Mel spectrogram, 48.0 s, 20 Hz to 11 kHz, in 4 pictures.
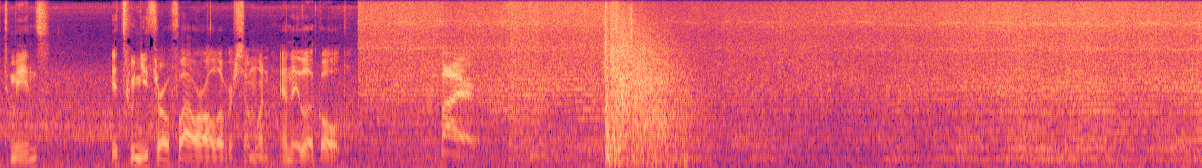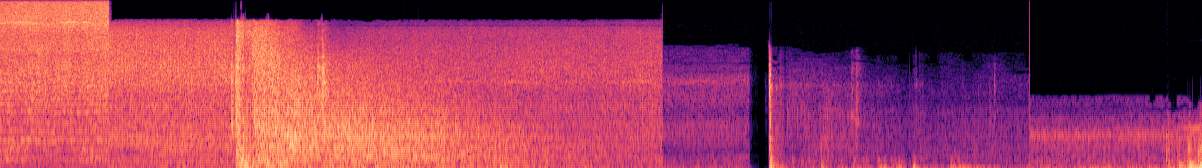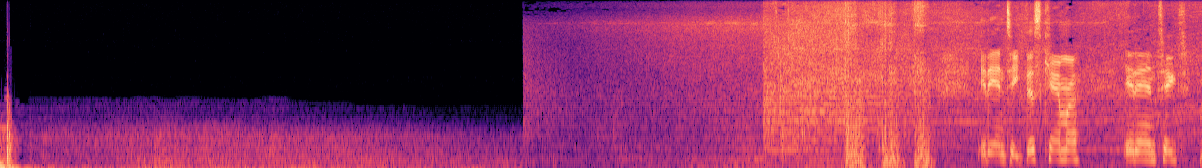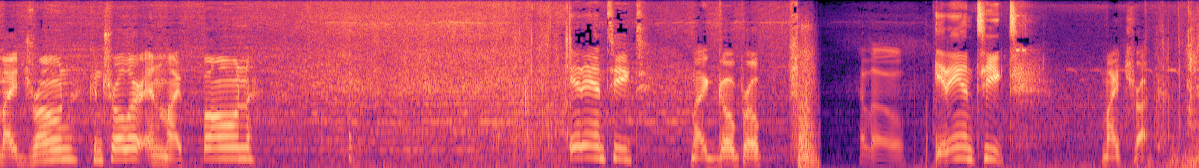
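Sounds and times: rifle shot: 0:06.0 - 0:07.5, 0:14.3 - 0:16.6.

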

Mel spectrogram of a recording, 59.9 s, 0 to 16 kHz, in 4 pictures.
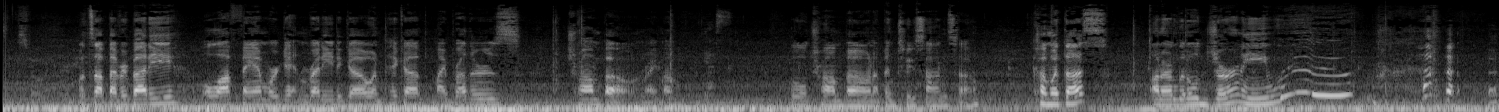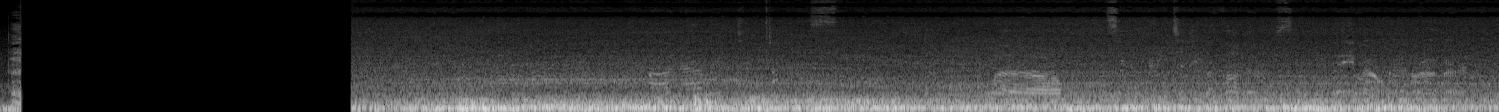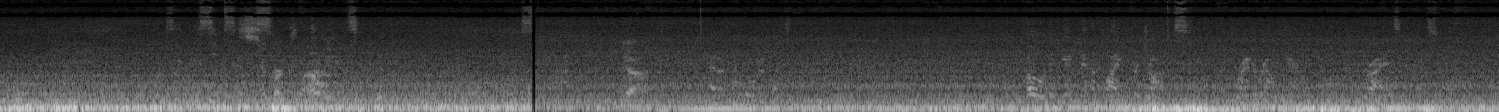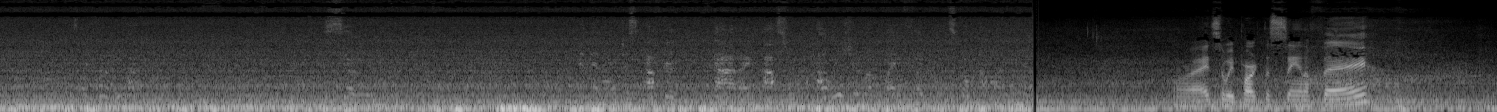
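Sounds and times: road and engine rumble: 0:00.0 - 0:15.2, 0:18.5 - 0:59.9.

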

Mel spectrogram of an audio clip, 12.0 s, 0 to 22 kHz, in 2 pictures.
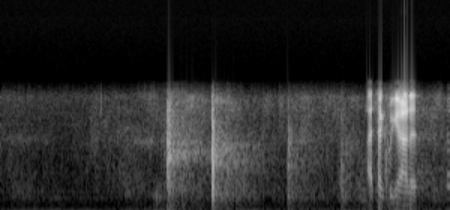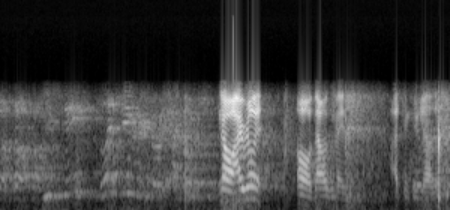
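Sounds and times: basketball hitting hard surfaces: 0:02.1 - 0:05.4, 0:11.8 - 0:12.0.

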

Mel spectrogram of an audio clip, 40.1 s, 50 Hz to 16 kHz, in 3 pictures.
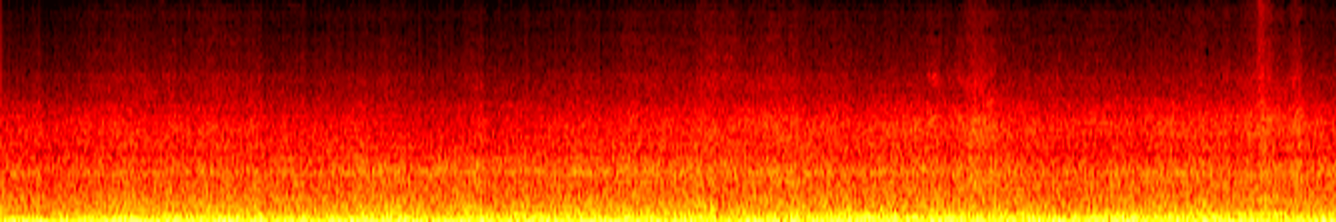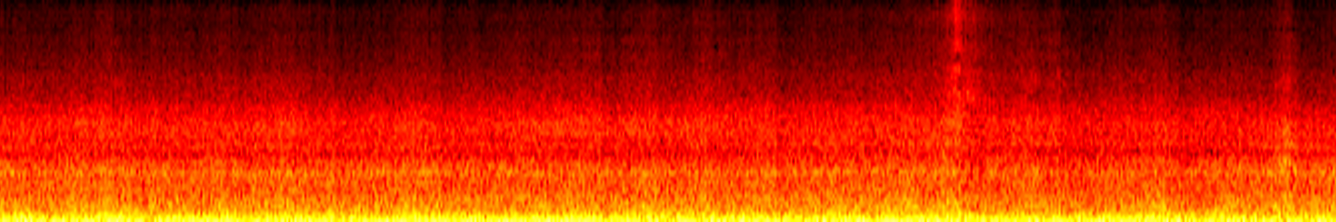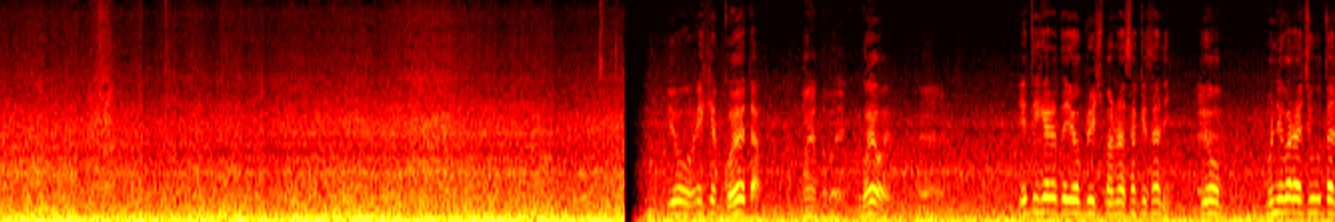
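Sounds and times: engine and tyre rumble inside car: 0:00.0 - 0:40.0.

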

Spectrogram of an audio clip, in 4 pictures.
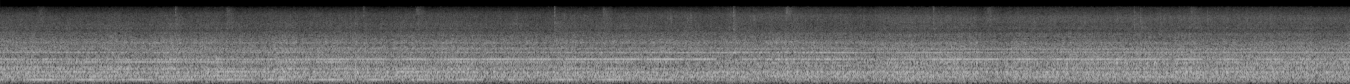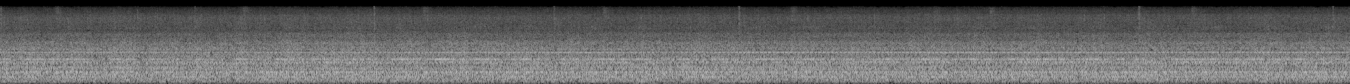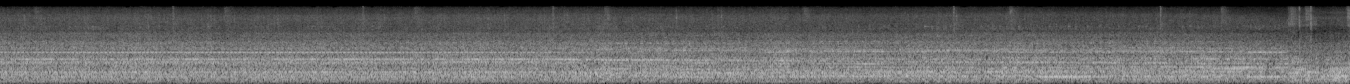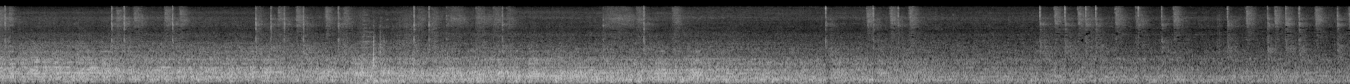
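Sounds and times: belt sander drone and whine: 0:00.0 - 0:11.3, 0:27.4 - 0:46.5.

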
